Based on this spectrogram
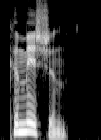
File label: "commission", voice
